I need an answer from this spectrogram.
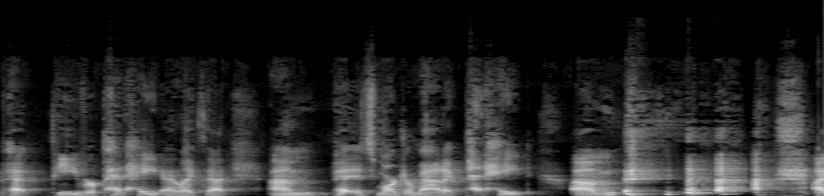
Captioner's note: laughs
